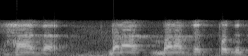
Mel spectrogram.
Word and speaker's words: هذا: But keep in mind that it's not, if you don't see this alif, you don't pronounce it as hadha. It's a long vowel, so it's hadha, hadha, meaning this is.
